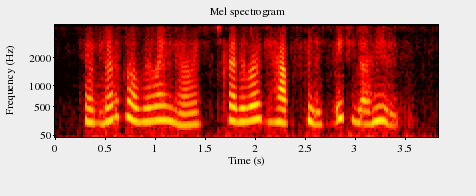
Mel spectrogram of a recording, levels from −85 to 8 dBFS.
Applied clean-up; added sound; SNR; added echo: neural separator model SepFormer WHAMR!.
